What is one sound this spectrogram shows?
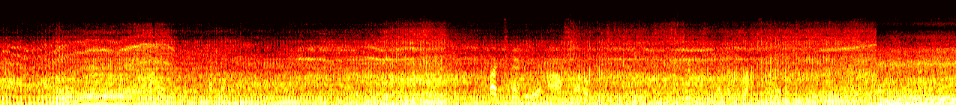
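A motorbike engine revs up and down close by.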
